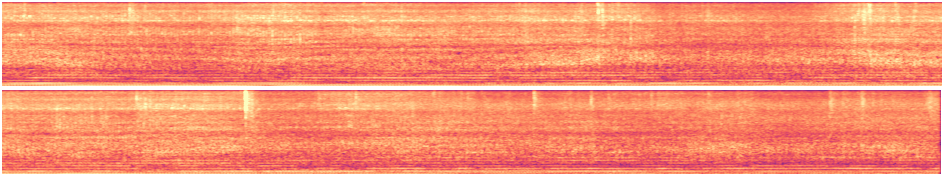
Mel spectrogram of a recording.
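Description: A lawn mower engine drones steadily nearby.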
